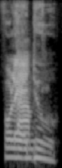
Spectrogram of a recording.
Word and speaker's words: Folie à Deux: So how do you pronounce this? It's Joker Folie à Deux or something like that. Folie à Deux.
